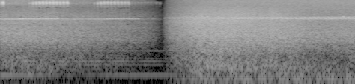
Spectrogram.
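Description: Night insects chirping in high pulses about once a second over a steady high trill, fading out about two seconds in. A steady hiss of sea surf and wind then fades in.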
